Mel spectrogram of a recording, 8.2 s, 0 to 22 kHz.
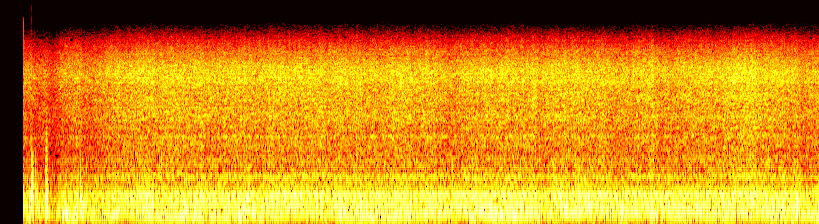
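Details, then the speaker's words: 1973 Lincoln Continental with previous owner's aftermarket dual 3.5-inch exhaust, after long cold start: catches into deep, loud, steady rumble, no knocks or misfires; loud free-flowing exhaust note. "but it was modified from the previous owner with dual exhaust three and a half inch pipe so it's loud"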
